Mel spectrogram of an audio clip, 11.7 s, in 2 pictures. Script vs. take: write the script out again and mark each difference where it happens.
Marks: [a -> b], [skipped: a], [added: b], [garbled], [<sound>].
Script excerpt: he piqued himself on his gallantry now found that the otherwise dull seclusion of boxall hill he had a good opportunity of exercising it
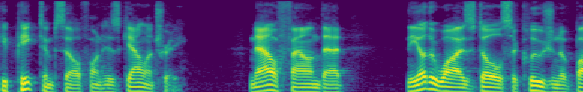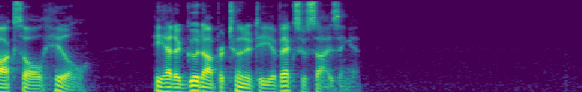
he piqued himself on his gallantry now found that the otherwise dull seclusion of boxall hill he had a good opportunity of exercising it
